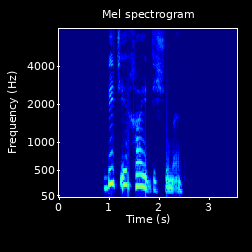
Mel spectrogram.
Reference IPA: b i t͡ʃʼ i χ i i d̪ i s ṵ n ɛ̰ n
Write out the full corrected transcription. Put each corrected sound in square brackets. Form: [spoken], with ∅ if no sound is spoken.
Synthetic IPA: b i t͡ʃʼ i χ [a] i d̪ i [ʃ] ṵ [m] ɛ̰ n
